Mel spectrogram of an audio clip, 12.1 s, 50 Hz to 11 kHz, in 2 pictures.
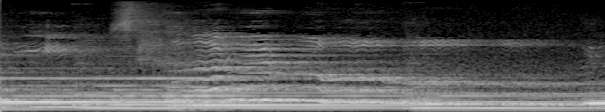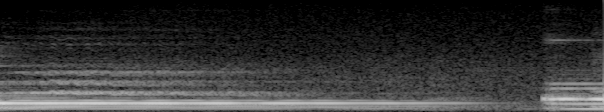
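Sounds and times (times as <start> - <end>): soprano singing: 0.0 - 10.4, 11.5 - 12.0
reverberant piano chord: 0.0 - 10.9.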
